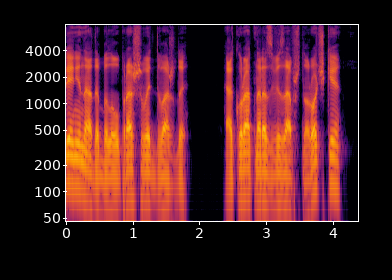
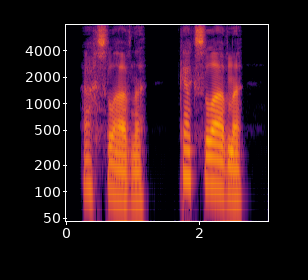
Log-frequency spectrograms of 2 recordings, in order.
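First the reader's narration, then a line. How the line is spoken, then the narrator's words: Whispered. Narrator (Russian): прошептала княгиня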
